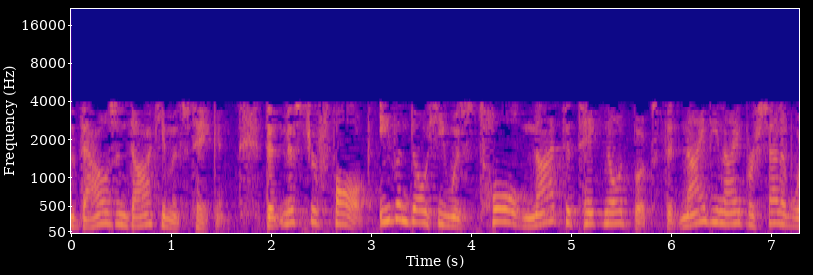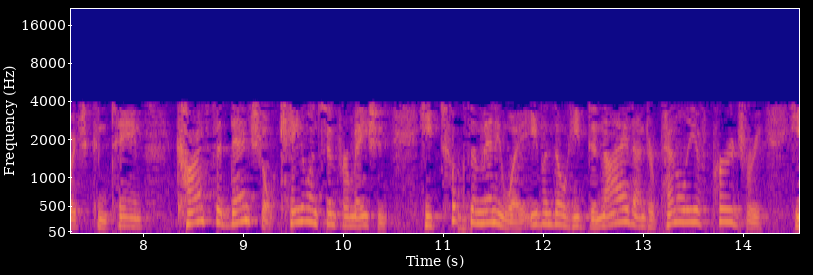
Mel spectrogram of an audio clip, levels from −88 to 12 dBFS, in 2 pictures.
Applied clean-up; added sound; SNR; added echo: none; none; none; none.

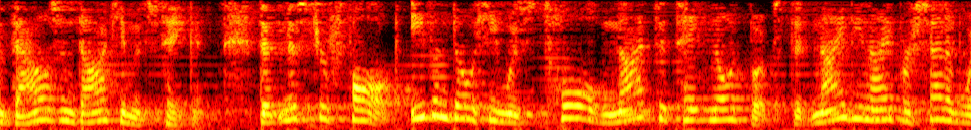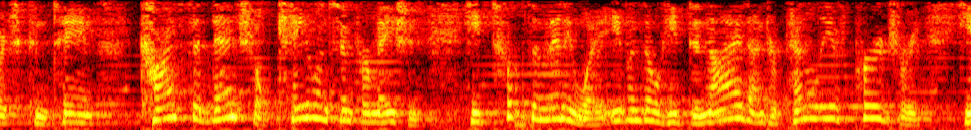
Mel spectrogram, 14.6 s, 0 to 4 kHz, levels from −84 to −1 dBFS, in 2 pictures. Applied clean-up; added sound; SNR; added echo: neural separator model SepFormer DNS4.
